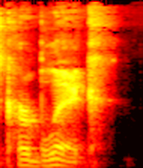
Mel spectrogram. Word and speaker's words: Krblich: It's from Poland, and it's Krblich. But yeah, it's the Krblich is a common pronunciation for it, so it doesn't bother me at all.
